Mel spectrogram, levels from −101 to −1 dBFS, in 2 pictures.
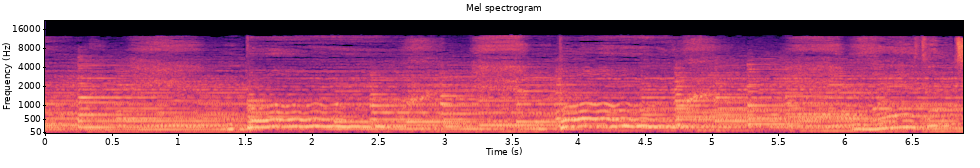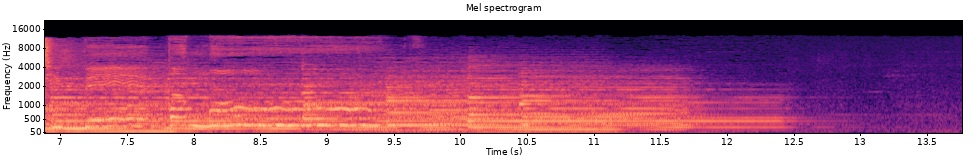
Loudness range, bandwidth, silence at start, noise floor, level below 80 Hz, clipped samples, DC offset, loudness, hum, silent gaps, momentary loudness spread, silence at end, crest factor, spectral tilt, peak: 5 LU; 13 kHz; 0 s; -55 dBFS; -42 dBFS; under 0.1%; under 0.1%; -18 LUFS; none; none; 7 LU; 1.25 s; 14 dB; -5.5 dB/octave; -4 dBFS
